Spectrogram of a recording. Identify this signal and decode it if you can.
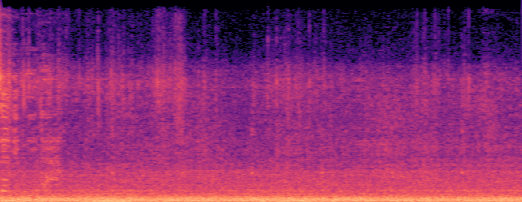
The noise inside a car. There is no code.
